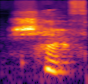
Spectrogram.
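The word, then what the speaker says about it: chef: Смотрите, шеф-повар, шеф, читается не через звук ч. Прям обратите внимание, там в начале звук ш. Шеф. Вот как у нас шеф-повар, и в английском тоже шеф.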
